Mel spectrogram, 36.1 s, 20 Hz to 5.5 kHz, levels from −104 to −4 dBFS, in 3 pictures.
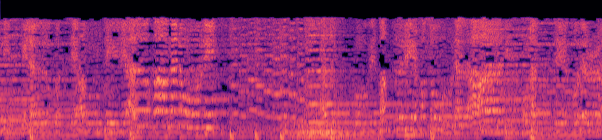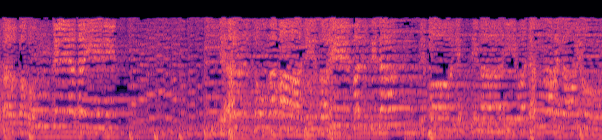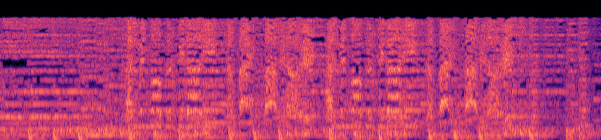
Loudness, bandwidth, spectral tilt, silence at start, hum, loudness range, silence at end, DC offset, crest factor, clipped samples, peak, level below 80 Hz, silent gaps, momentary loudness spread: -30 LUFS; 4.1 kHz; -8 dB/octave; 0 s; none; 4 LU; 0 s; under 0.1%; 18 dB; under 0.1%; -12 dBFS; -46 dBFS; none; 10 LU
